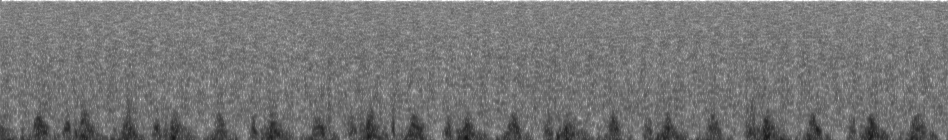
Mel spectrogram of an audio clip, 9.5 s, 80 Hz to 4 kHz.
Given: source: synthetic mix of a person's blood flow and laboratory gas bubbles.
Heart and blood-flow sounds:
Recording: Doppler ultrasound of blood flow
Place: precordium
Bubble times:
1.25-1.34 s: bubbles
3.90-3.98 s: bubbles
7.44-7.56 s: bubbles
From the record:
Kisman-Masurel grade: 123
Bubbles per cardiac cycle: 1 to 2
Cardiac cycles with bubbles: 10 to 50%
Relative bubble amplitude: loud (0.450 to 0.775)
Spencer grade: 2 (many but less than half of the cardiac periods contain bubble signals, singularly or in groups)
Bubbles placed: only in the low amplitude regions of the cardiac cycle

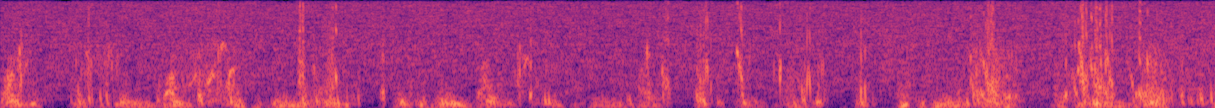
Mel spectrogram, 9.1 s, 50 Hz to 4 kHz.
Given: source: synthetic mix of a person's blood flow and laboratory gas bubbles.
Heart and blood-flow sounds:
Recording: Doppler ultrasound of blood flow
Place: precordium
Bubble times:
0.00-0.28 s: bubbles
0.51-0.90 s: bubbles
1.16-1.26 s: bubbles
1.32-1.81 s: bubbles
2.21-2.71 s: bubbles
2.83-2.90 s: bubbles
3.05-3.22 s: bubbles
3.85-4.16 s: bubbles
4.69-4.77 s: bubbles
4.82-5.05 s: bubbles
5.19-5.45 s: bubbles
5.51-5.63 s: bubbles
5.77-5.89 s: bubbles
5.97-6.21 s: bubbles
6.41-6.58 s: bubbles
7.22-7.63 s: bubbles
7.96-8.34 s: bubbles
8.43-9.12 s: bubbles
From the record:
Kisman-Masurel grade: 242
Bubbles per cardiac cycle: several, 3 to 8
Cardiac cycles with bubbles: 100%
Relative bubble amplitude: moderate (0.250 to 0.450)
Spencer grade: 3 (all of the cardiac periods contain showers or single bubble signals, but not dominating or overriding the cardiac motion signals)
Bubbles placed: anywhere in the cardiac cycle

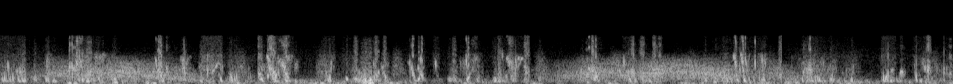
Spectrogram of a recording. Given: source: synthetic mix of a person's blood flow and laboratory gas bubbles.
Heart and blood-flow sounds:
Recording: Doppler ultrasound of blood flow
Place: subclavian vein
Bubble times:
0.00-0.30 s: bubbles
0.33-0.41 s: bubbles
0.44-0.58 s: bubbles
0.66-1.19 s: bubbles
1.53-1.92 s: bubbles
1.98-2.99 s: bubbles
3.22-3.35 s: bubbles
3.42-3.90 s: bubbles
4.08-4.26 s: bubbles
4.33-4.39 s: bubbles
4.47-4.81 s: bubbles
4.92-5.30 s: bubbles
5.38-5.43 s: bubbles
5.80-6.03 s: bubbles
6.22-6.64 s: bubbles
7.03-7.68 s: bubbles
7.76-7.81 s: bubbles
7.91-8.57 s: bubbles
8.81-9.07 s: bubbles
9.12-9.54 s: bubbles
From the record:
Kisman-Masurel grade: 332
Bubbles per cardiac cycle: rolling drumbeat, 9 or more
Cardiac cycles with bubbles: 50 to 99%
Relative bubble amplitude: moderate (0.250 to 0.450)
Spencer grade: 3 (all of the cardiac periods contain showers or single bubble signals, but not dominating or overriding the cardiac motion signals)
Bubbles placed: anywhere in the cardiac cycle

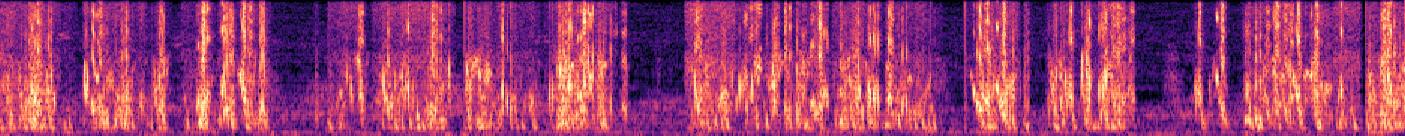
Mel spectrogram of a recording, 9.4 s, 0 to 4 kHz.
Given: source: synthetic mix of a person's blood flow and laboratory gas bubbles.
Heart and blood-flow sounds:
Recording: Doppler ultrasound of blood flow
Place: subclavian vein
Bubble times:
0.00-0.52 s: bubbles
0.55-1.15 s: bubbles
1.20-1.83 s: bubbles
2.09-2.14 s: bubbles
2.18-3.04 s: bubbles
3.10-4.21 s: bubbles
4.56-6.28 s: bubbles
6.43-6.89 s: bubbles
6.97-7.58 s: bubbles
7.94-8.21 s: bubbles
8.27-9.38 s: bubbles
From the record:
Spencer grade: 4 (maximum detectable bubble signal sounding continuously throughout systole and diastole of every cardiac period, and overriding the amplitude of the normal cardiac signals)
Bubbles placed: anywhere in the cardiac cycle

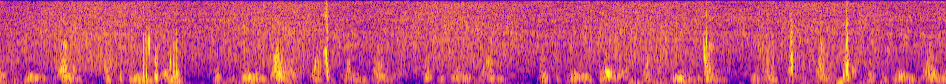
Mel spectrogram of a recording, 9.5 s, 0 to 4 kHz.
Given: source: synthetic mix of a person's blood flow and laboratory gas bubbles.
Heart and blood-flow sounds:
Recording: Doppler ultrasound of blood flow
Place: precordium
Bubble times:
1.40-1.61 s: bubbles
1.68-1.83 s: bubbles
3.23-3.33 s: bubbles
3.47-3.52 s: bubbles
7.02-7.13 s: bubbles
7.57-7.79 s: bubbles
8.41-8.60 s: bubbles
From the record:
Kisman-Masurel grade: 123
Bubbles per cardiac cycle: 1 to 2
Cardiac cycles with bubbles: 10 to 50%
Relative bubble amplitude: loud (0.450 to 0.775)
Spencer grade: 2 (many but less than half of the cardiac periods contain bubble signals, singularly or in groups)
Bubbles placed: anywhere in the cardiac cycle

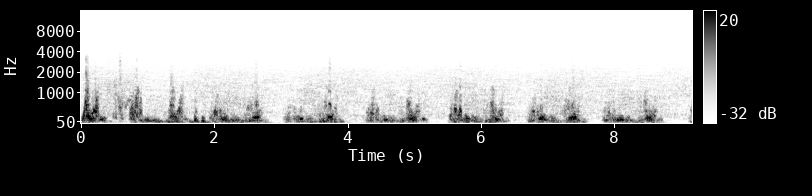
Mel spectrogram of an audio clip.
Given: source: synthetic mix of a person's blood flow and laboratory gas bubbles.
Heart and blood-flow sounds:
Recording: Doppler ultrasound of blood flow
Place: precordium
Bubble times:
0.40-0.92 s: bubbles
From the record:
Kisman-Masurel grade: 211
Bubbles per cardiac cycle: several, 3 to 8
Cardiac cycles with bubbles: 1 to 10%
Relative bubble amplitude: barely perceptible (0.100 to 0.250)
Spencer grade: 1 (occasional bubble signal discernible with the cardiac motion signal, with majority of cardiac periods free of bubbles)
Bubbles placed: anywhere in the cardiac cycle

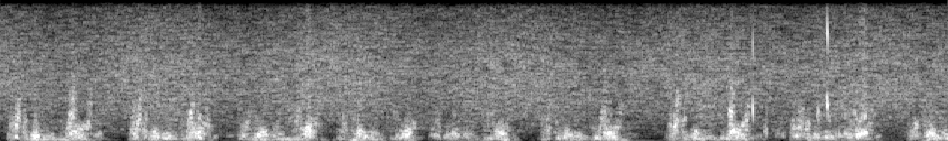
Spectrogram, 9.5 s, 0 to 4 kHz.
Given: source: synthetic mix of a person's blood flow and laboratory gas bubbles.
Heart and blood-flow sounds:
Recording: Doppler ultrasound of blood flow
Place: precordium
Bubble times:
7.49-7.58 s: bubbles
7.64-7.69 s: bubbles
7.73-7.86 s: bubbles
8.16-8.22 s: bubbles
8.25-8.55 s: bubbles
From the record:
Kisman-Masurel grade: 212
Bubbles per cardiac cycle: several, 3 to 8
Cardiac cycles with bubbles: 1 to 10%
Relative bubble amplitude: moderate (0.250 to 0.450)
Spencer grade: 1 (occasional bubble signal discernible with the cardiac motion signal, with majority of cardiac periods free of bubbles)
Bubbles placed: only in the low amplitude regions of the cardiac cycle

